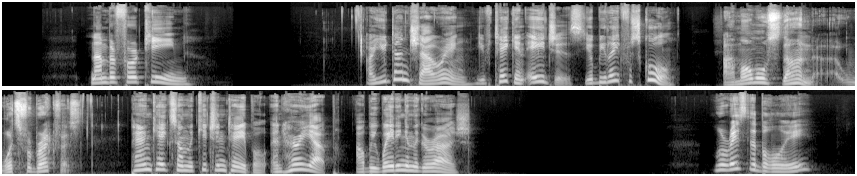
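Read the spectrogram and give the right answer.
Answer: in the shower / bathroom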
